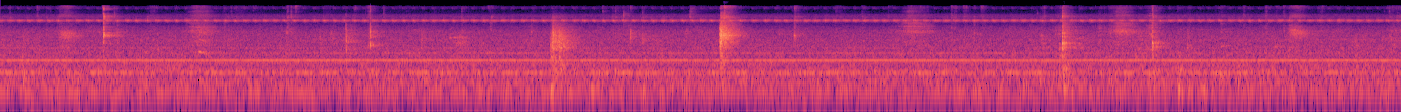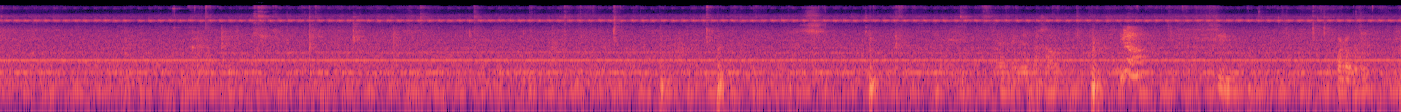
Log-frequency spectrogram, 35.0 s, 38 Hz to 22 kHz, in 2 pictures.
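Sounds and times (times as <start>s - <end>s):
steady hum: 0.0s - 35.0s
person eating with clicks: 9.8s - 10.1s, 33.9s - 34.2s.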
